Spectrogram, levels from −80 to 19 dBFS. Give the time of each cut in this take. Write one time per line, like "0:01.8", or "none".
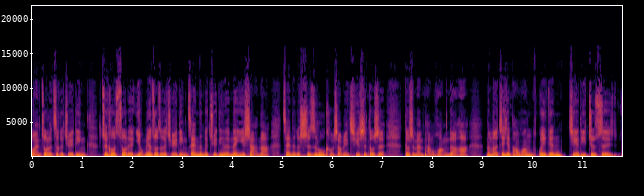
0:10.7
